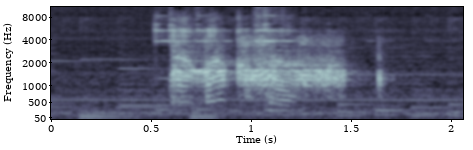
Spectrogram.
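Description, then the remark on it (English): A quiz answer bell rings out loud in two quick back-to-back bursts during a Zelda Dungeon trivia quiz, its bright tone lasting about a second, followed by a brief faint blip. “I think I heard the bell first, though.”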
